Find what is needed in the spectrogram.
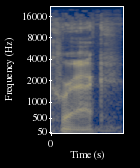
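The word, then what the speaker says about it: craic: american to know that that word is pronounced crack and uh anyway you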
